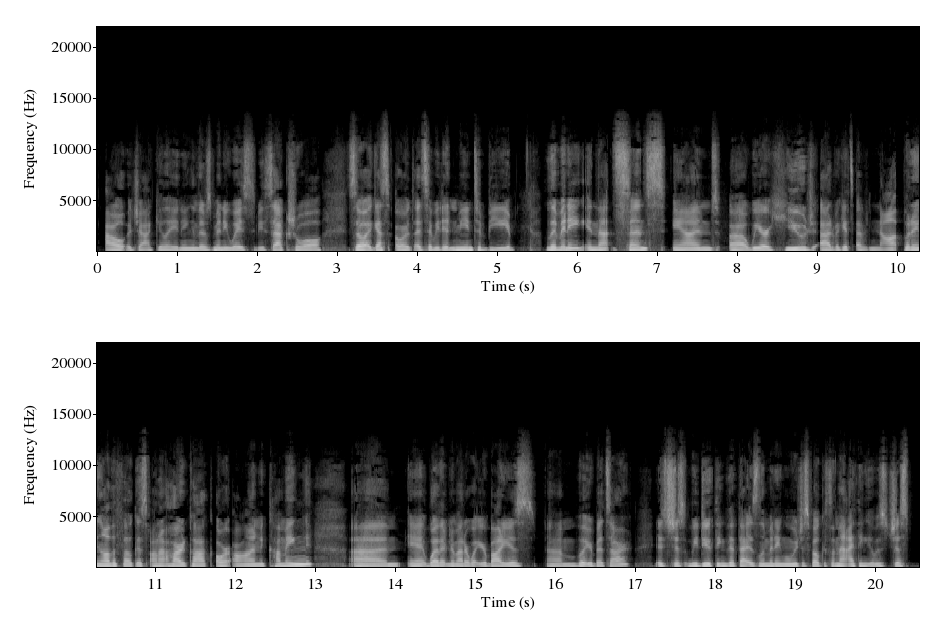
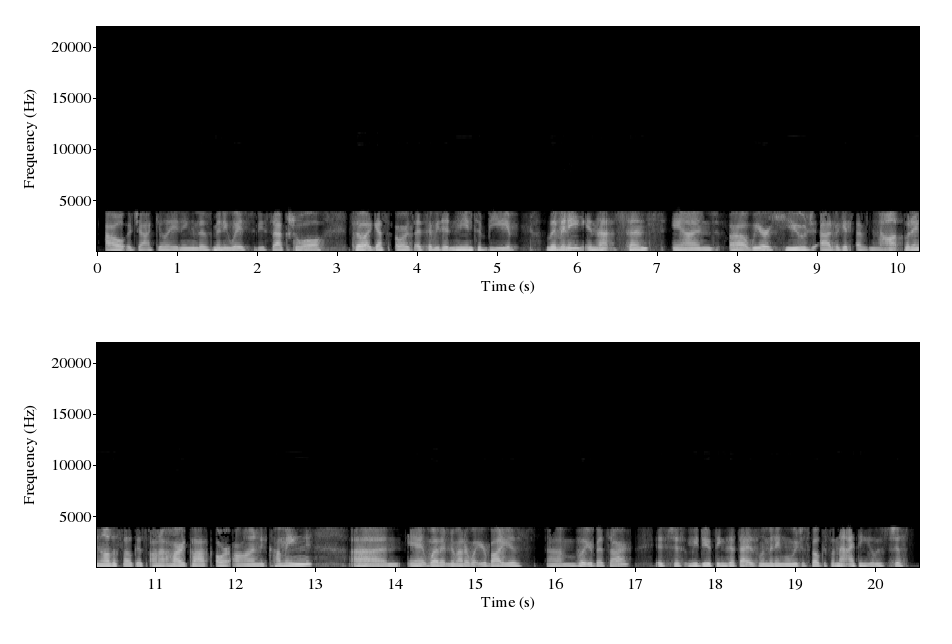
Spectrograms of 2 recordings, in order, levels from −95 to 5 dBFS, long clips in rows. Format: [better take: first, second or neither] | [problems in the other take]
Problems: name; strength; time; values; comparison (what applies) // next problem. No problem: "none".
first | garbled, watery; badly; nothing above 4 kHz; slightly in the first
